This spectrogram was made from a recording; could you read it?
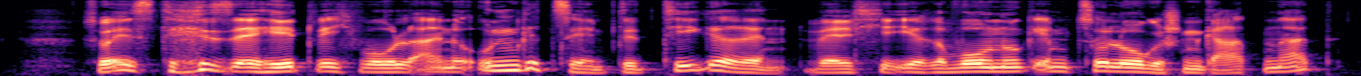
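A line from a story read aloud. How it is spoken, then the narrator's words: Laughing. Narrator (German): lachte Gebhard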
